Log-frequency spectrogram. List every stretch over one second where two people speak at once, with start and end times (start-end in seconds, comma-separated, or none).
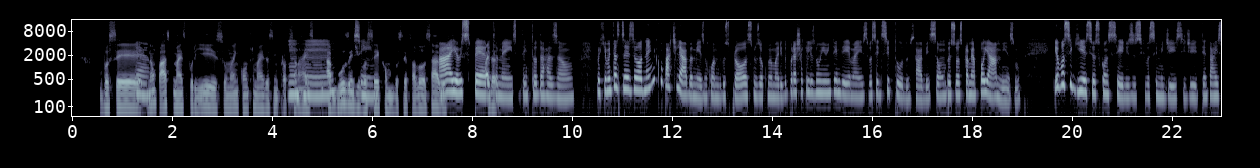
4.3-6.2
